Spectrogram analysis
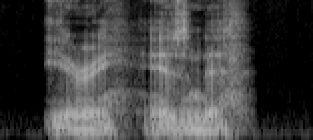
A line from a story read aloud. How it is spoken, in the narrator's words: Emmett murmured to Bella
